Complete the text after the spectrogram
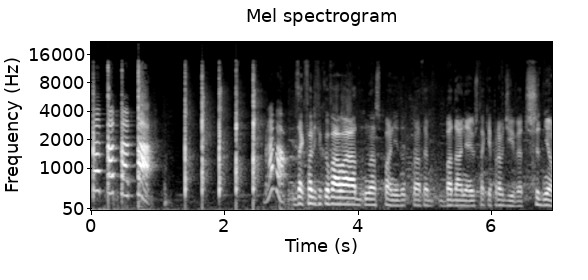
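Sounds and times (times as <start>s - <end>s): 
hand clapping during a child's music aptitude test: 0.0s - 2.6s
speech: 3.0s - 6.9s.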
